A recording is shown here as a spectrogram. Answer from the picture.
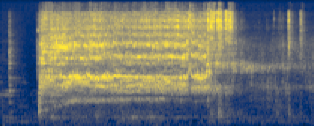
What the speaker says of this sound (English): do a little froth in here.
